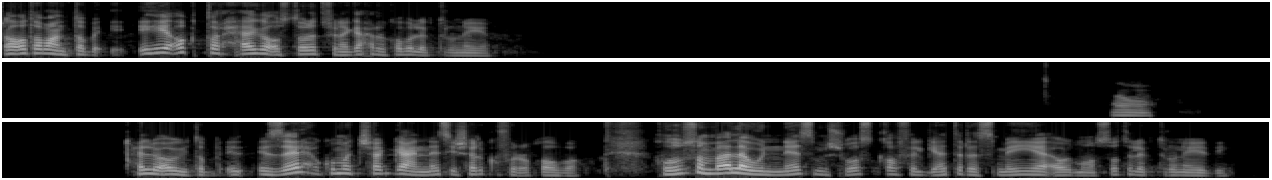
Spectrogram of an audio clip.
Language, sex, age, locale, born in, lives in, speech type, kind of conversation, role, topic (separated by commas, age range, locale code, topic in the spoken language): Arabic, male, 20-24, ar-EG, Egypt, Egypt, read, expert-assistant, asker, هل فعلاً المعونات الأجنبية بتساعد الدول الفقيرة تطور اقتصادها، ولا في مبالغات حوالين تأثيرها الحقيقي؟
